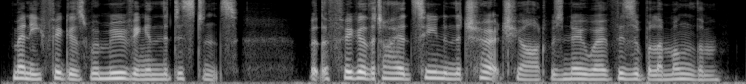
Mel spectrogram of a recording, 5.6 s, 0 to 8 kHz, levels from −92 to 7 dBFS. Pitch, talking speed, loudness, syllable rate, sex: 185 Hz, 235 wpm, -19 LUFS, 7.7 syllables/s, female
